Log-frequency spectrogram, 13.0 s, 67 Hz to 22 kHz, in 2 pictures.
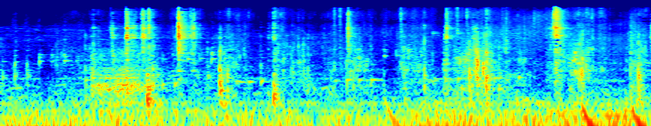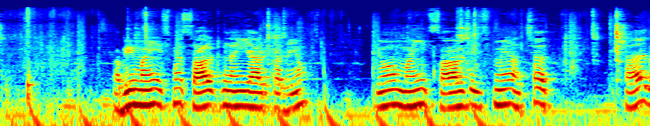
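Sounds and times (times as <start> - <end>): hand mixing meat and onions: 0.0 - 13.0.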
